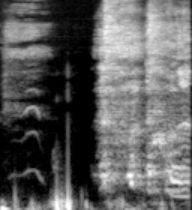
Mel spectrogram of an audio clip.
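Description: Coughing from a tickle in the throat of a man with bronchitis: two short, harsh bursts, followed by a longer stretch of rough, breathy throat noise.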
